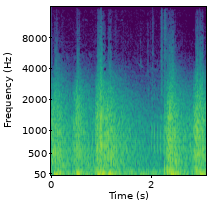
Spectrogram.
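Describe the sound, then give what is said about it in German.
Artillery shells explode a few kilometres away on the Lüneburg Heath, Germany, during a military exercise, striking across a width of about 2 km. They come in a rapid series of about five deep, rumbling booms that roll and overlap with a heavy low-end thud, each blast swelling then fading into a continuous roar. “Dann reißen Artilleriegeschosse den Boden der Lüneburger Heide auf.”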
